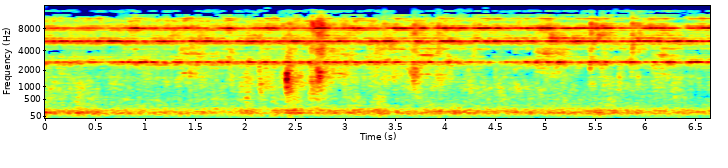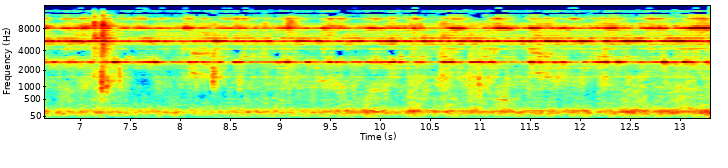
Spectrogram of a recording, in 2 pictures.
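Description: A steady, high-pitched insect drone with a continuous pitch, with a few short clicks and rustles in the leaf litter.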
